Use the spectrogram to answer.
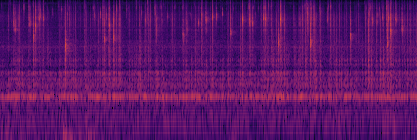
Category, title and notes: Sound effects > Objects / House appliances
Water dripping into the sink recorded with contact microphone
contact, dripping, leaf-audio, low-frequency, microphone, sink, water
